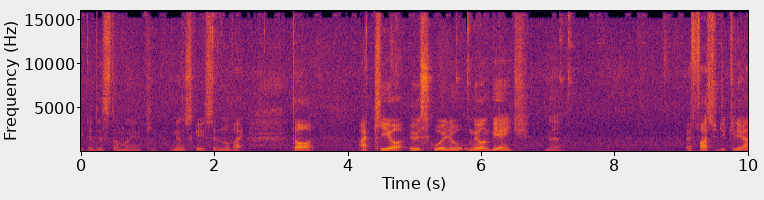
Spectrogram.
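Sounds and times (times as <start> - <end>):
low steady hum: 0.0 - 10.0
computer mouse clicks: 7.1 - 7.5.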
